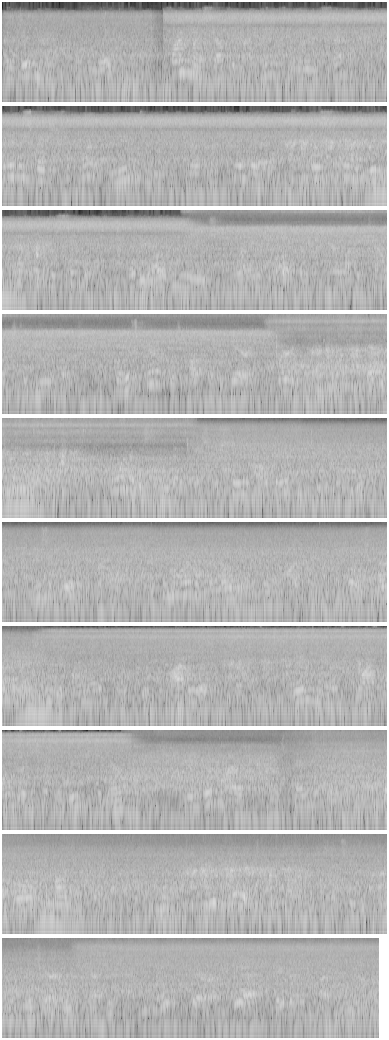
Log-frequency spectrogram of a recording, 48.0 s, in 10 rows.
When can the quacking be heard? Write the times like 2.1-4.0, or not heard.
8.3-10.3, 18.2-20.2, 31.7-33.5, 40.7-42.2.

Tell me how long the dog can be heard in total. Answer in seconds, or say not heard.
not heard.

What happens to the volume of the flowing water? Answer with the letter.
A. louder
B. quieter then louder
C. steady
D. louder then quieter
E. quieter
C.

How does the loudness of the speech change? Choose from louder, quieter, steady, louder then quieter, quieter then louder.
steady.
